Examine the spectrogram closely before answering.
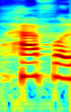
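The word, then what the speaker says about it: heifer: फिर है ई आई को ए और ए के रूप में पढ़ते हैं। अब यहां पर इन स्पेलिंग्स में इ आई है तो हैफर। इसको पढ़ रहे हैं हैफर और इसको पढ़ रहे हैं लेजर। हैफर और लेजर। जैसे ये ऊपर ए की मात्रा है ना? ए की मात्रा है यानी कि ए है। क्या है? इ आई का उच्चारण ए।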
